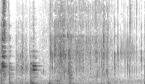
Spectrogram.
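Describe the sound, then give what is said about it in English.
A game board tipping over, its pieces clattering and scattering in a quick burst of bright, rattling clicks and knocks that tumble on briefly before thinning out. “You've knocked the board over!”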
